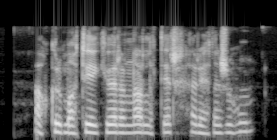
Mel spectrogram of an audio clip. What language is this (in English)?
Icelandic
